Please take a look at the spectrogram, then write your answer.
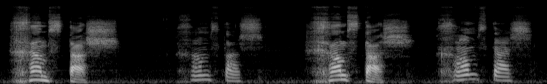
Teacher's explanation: Le R raclé comme on dit le mot cracher.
